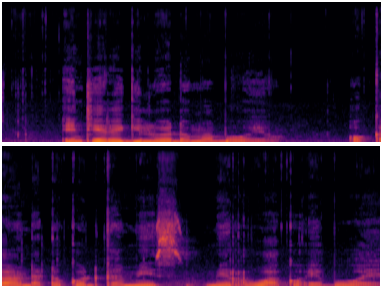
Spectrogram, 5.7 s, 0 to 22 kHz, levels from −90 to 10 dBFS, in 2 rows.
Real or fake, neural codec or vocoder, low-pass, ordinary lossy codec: fake; vocoder, 44.1 kHz, 128 mel bands every 256 samples, BigVGAN v2; none; none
